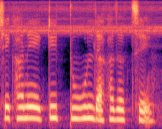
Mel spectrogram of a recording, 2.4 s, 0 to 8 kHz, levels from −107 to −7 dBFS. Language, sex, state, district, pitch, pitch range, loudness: Bengali, female, West Bengal, Cooch Behar, 260 Hz, 245-265 Hz, -16 LUFS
